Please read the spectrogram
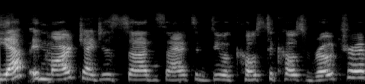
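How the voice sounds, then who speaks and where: A woman with a New York accent, fairly high in pitch, at a moderate pace against a quiet background. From New York City area. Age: 40s. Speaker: wellness coach. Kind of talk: podcast interview, personal testimony.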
